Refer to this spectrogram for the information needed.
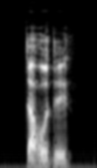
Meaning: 1. to tap (a nut); to thread (a screw) 2. to bore into 3. to torment, to prey on someone's mind
- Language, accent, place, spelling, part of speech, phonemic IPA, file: French, France, Lyon, tarauder, verb, /ta.ʁo.de/, LL-Q150 (fra)-tarauder.wav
